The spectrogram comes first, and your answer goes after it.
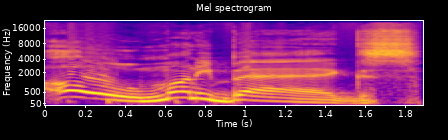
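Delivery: put-on strong New York accent. Retelling what the New York man at the counter said: imitating a New York accent. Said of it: "super New York guy behind the counter".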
